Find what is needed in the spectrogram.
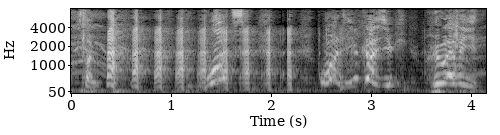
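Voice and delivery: high, laughing protest; laughing disbelief. Real, not acted. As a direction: cry out through laughter in disbelief. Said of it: "laughing disbelief".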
